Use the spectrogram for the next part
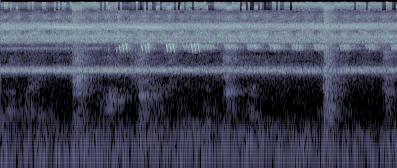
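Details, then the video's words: Crickets at dusk turning to night in a remote village: rapid, evenly pulsed high chirps in short bursts over steady shrill trilling bands, with a low background rumble throughout. "SUARA JANGKRIK SENJA MENJELANG MALAM"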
